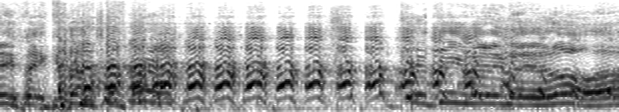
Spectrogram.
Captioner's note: everyone laughing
